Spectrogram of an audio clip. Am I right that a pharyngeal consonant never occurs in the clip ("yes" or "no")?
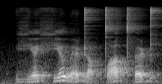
yes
